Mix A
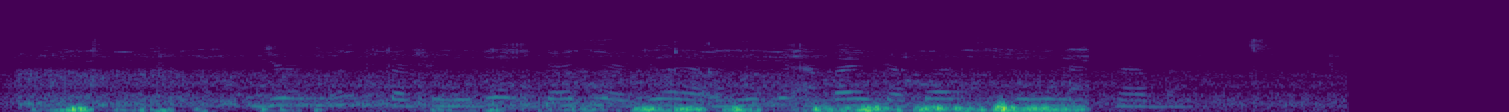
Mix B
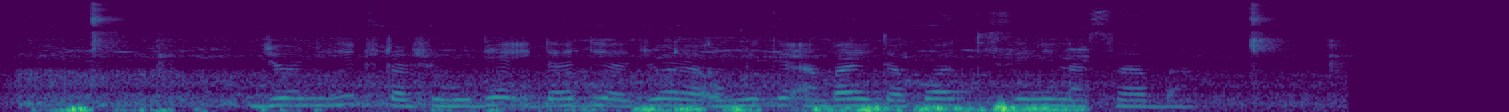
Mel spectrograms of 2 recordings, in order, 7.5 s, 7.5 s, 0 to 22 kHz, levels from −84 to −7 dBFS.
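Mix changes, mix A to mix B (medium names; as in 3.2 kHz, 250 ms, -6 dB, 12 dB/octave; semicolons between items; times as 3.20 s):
speech +6.5 dB; master: remove distance through air 190 m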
